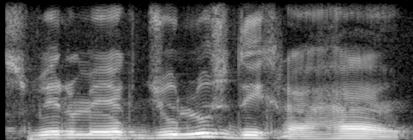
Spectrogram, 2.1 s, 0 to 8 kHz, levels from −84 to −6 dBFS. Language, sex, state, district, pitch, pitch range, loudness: Hindi, male, Jharkhand, Garhwa, 155 Hz, 130-165 Hz, -15 LUFS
